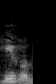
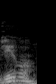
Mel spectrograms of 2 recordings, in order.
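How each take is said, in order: First: The name begins with an H sound. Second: The name begins with a J sound. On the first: The speaker calls it wrong. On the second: The speaker calls it right.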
